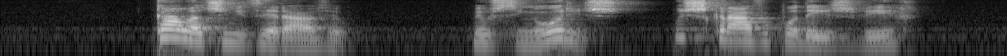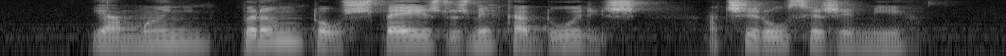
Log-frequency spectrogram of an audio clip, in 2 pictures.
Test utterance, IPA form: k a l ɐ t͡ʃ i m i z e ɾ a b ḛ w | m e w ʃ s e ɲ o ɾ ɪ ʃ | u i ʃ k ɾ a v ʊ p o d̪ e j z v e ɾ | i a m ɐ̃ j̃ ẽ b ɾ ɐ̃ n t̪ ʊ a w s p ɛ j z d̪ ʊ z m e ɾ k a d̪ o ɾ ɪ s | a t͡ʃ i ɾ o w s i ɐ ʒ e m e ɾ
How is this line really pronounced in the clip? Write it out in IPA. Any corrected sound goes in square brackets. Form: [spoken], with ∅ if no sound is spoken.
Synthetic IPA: k a l ɐ t͡ʃ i m i z e ɾ a [v] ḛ w | m e w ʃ s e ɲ o ɾ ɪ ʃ | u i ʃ k ɾ a v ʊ p o d̪ e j z v e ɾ | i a m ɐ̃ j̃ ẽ [p] ɾ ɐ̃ n t̪ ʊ a w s p ɛ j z d̪ ʊ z m e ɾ k a d̪ o ɾ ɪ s | a t͡ʃ i ɾ o w s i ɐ ʒ e m e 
